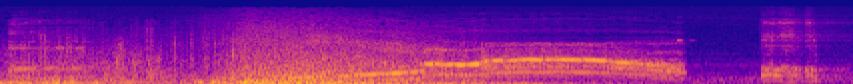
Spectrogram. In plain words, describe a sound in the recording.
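A creature lets out a long, wavering scream.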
